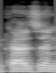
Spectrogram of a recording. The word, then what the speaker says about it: Kousen: Again, my name's Ken Kousen. It's Kousen like the relative. It just doesn't look like it.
